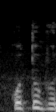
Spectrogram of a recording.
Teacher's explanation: کتبن میں بھی تا ہے، کاف ہے، کاف باریک، تا جو ہے تا ہے زبان کی نوک اوپر کے دانتوں کی جڑ سے لگا کر سختی سے ادا ہوگا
